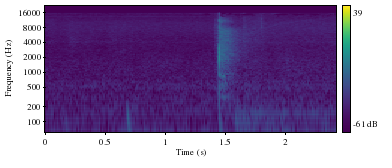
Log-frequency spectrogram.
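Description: A single sharp click about one and a half seconds in, typical of a magnetic nerve stimulation coil firing a pulse, with a softer low tick before it and a faint low hum after it.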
